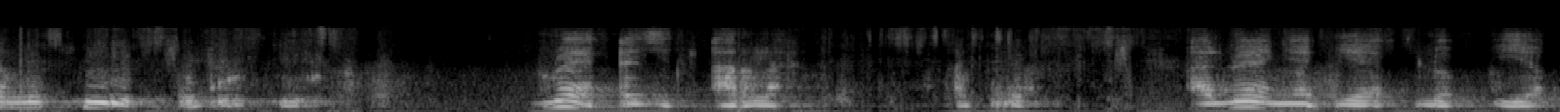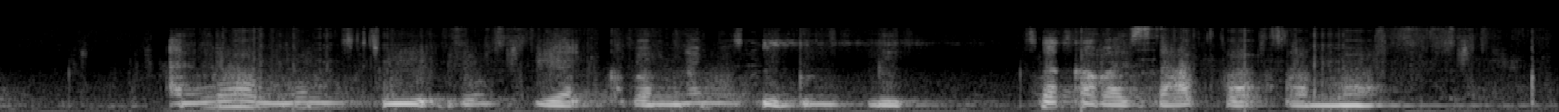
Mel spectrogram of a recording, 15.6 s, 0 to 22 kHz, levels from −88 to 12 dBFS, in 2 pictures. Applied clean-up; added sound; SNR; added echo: neural separator model SepFormer DNS4.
